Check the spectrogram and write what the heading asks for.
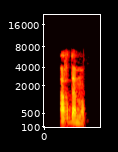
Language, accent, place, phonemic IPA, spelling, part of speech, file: French, France, Lyon, /aʁ.da.mɑ̃/, ardemment, adverb, LL-Q150 (fra)-ardemment.wav
- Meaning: ardently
